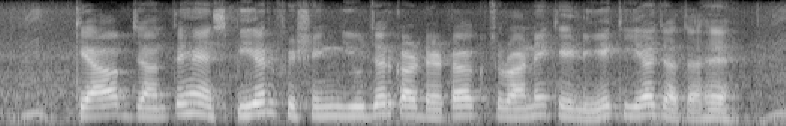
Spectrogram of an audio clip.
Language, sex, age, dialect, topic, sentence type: Hindi, male, 18-24, Hindustani Malvi Khadi Boli, agriculture, statement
